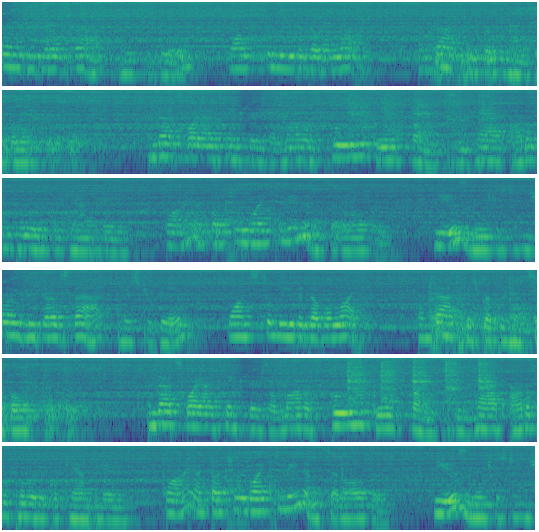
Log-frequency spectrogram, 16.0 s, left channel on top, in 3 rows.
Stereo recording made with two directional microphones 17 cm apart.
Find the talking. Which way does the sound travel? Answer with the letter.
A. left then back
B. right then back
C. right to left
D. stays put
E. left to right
D.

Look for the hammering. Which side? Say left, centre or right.
right.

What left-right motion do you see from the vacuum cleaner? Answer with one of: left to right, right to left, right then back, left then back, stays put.
left to right.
